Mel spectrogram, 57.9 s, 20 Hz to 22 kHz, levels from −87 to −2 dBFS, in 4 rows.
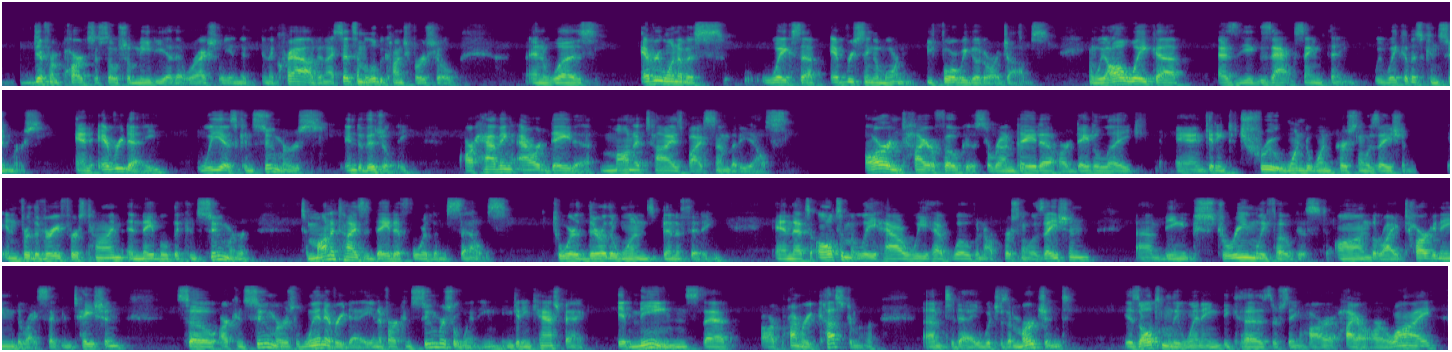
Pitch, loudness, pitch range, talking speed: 95 Hz, -24 LUFS, 90-110 Hz, 165 wpm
